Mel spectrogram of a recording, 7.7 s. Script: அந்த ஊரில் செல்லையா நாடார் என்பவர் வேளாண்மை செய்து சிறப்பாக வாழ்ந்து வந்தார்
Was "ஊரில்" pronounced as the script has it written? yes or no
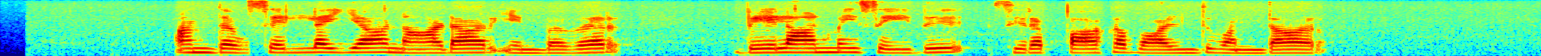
no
